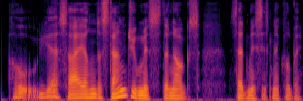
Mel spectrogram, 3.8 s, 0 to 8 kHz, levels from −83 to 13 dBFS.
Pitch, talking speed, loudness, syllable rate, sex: 100 Hz, 160 wpm, -19 LUFS, 4.6 syllables/s, male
